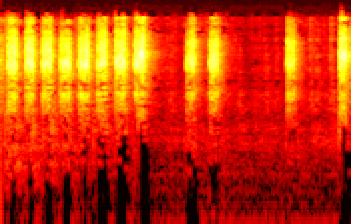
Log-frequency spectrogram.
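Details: Pet budgerigar inside a small bird house, calling out as if wanting to be played with; a quick series of eight grating squawks, then a few spaced single squawks after a short gap.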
